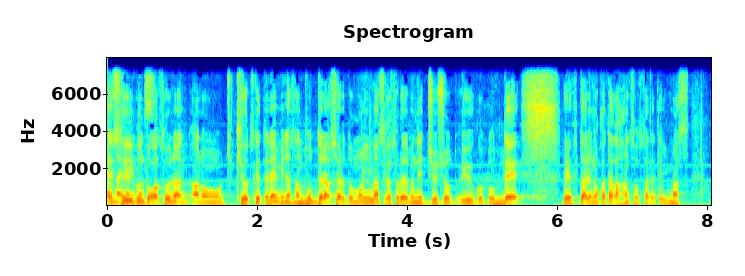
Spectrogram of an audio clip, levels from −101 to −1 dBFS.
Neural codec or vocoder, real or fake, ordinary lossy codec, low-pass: none; real; none; 7.2 kHz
